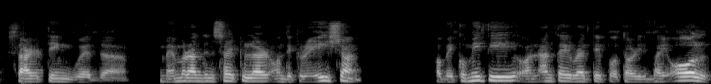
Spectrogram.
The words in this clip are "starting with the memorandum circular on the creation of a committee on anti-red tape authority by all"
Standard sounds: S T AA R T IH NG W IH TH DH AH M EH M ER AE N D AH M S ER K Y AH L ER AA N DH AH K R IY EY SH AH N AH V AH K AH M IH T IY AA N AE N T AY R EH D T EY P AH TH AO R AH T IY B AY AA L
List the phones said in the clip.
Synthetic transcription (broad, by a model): S T AA R T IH NG W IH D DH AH M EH M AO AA N D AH M S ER K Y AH L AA AA N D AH K R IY EY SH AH N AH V AH K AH M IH T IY AA N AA N T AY R EH D T EY P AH T AO R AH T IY B AY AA L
